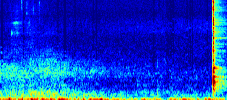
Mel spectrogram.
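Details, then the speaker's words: Automatic washing machine that fills and drains without washing: low quiet rumble, then one sharp click near the end as the pressure switch drops out, air escaping through a leaking pressure-switch diaphragm. Leaking pressure switch diaphragm. "Ghabh e ceum mu thràth. a tha a 'ciallachadh gu bheil an èadhar a' teicheadh."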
